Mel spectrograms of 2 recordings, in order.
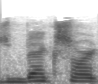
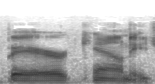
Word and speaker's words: Bexar: Hey, I heard a major news guy on a major news network over the weekend refer to Bexar County as Bexar County, but it's pronounced Bear, isn't it? – Yes, exactly right. – That's where I grew up. – He ain't from around here. – Yeah, that's right. That's where San Antonio is, and it is a funny spelling, but it is indeed pronounced Bear County.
